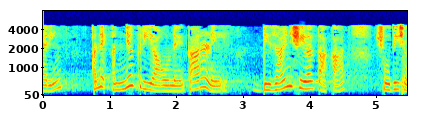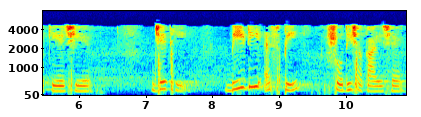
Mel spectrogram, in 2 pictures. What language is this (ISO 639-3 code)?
guj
